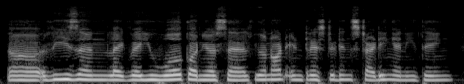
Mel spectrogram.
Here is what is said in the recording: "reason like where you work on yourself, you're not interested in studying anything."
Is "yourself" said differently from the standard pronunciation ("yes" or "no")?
no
